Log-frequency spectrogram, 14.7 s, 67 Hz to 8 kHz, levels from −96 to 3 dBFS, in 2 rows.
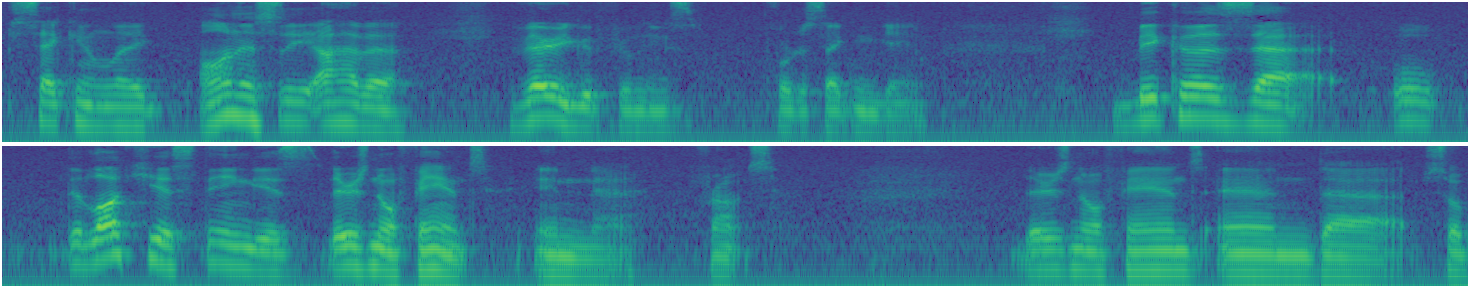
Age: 20-39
